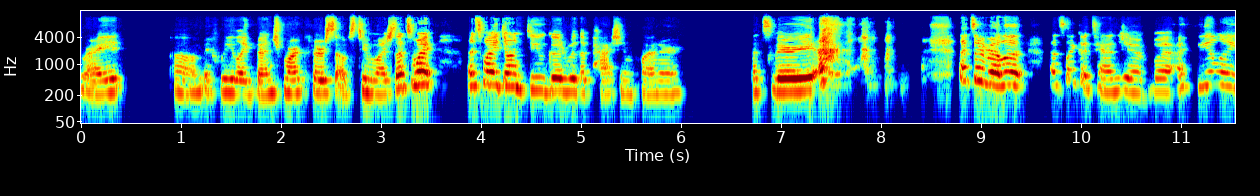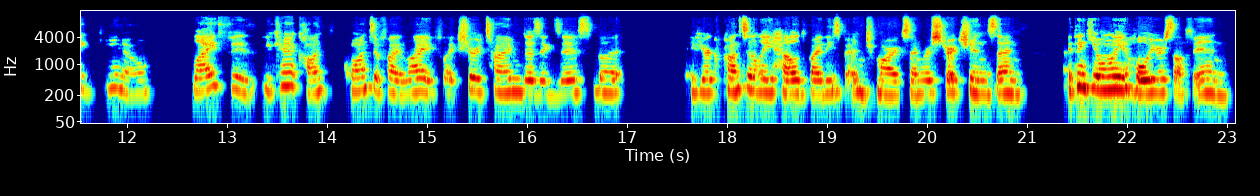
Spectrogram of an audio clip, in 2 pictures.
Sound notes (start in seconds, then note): 7.4 laughing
